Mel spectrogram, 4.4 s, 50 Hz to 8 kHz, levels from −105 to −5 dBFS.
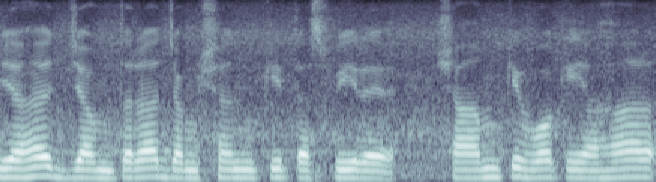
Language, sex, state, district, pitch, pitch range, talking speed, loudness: Hindi, male, Jharkhand, Jamtara, 130 Hz, 130-140 Hz, 135 wpm, -18 LUFS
